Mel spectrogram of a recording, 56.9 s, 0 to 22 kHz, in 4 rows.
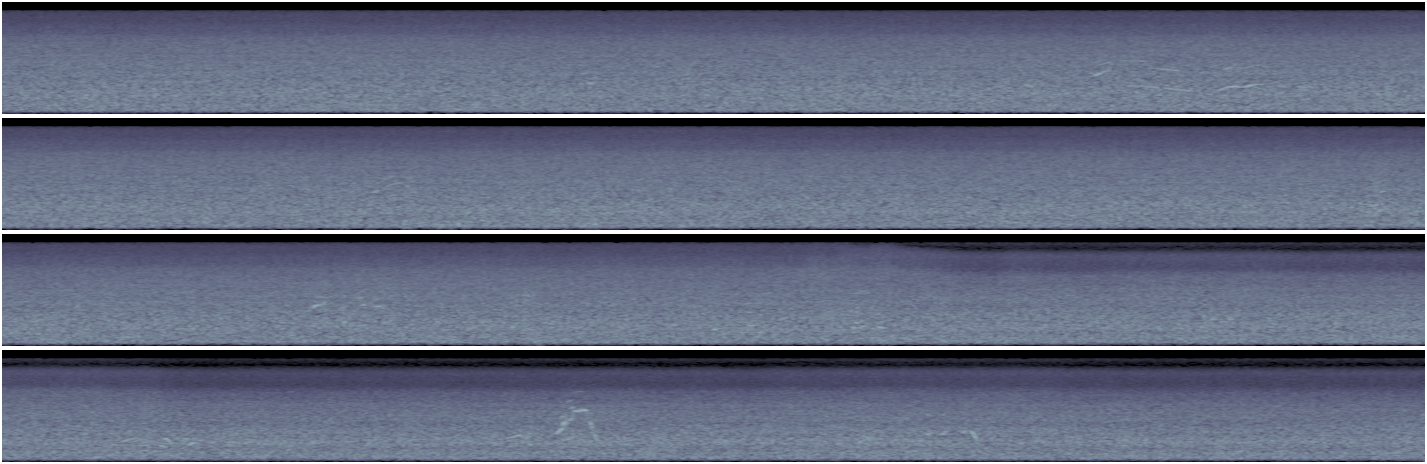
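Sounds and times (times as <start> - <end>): waterfall pouring onto rocks: 48.2 - 48.6.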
